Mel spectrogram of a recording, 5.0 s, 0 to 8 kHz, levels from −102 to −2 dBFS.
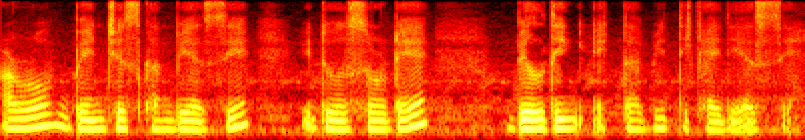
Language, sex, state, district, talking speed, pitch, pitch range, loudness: Nagamese, female, Nagaland, Dimapur, 165 wpm, 160 Hz, 155-175 Hz, -20 LUFS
